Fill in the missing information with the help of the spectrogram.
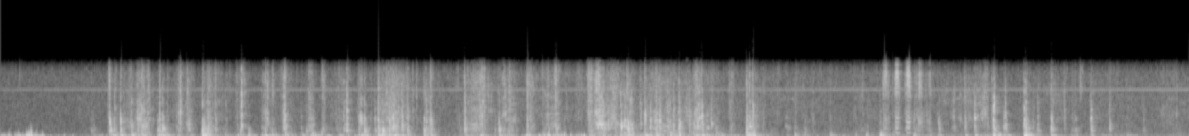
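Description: Pygmy goat kids bleating, among a dense run of quick clicks and knocks that thins out after about seven seconds.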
